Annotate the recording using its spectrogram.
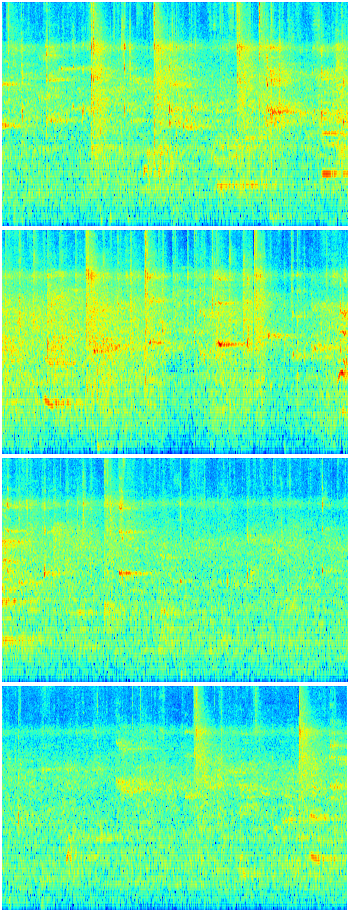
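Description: Shoes squeak on a hard court floor.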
